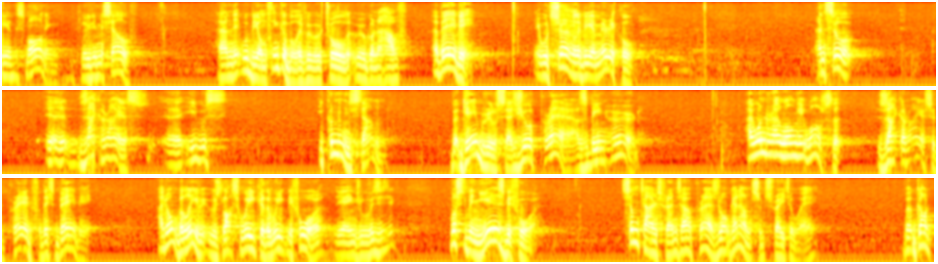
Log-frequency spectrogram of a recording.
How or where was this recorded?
large echoing room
